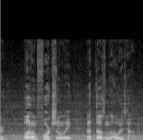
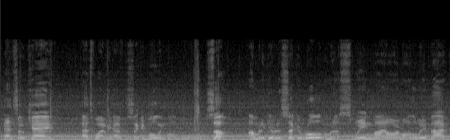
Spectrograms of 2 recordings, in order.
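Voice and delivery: distant from the mic, much softer; far away; 3 semitones higher, 10 dB quieter than usual. Real, not acted. Coach demonstrating bowling from down the lane, far off. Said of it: "that was a little bit far away".

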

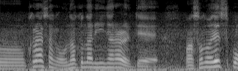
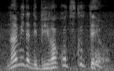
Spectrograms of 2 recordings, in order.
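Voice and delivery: ordinary delivery

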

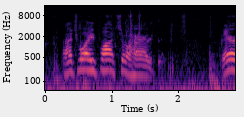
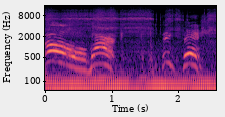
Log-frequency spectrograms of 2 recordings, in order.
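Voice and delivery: loud, high excited shout; 8 semitones higher, 3 dB louder, much slower than usual. Real, not acted. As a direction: call out thrilled to the boat. Big fish hooked.

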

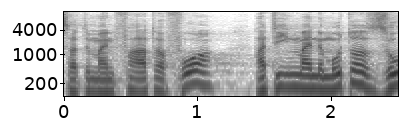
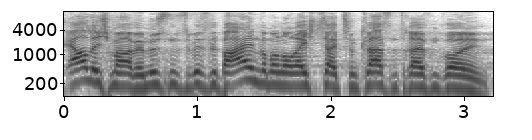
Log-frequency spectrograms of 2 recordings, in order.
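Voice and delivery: loud, higher put-on buddy voice; rustic buddy Mike; 5 semitones higher, 5 dB louder, faster than usual. A narrator's reading. Buddy pestering his friend about New Year's, loud put-on voice. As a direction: play the pushy, rough-edged pal.

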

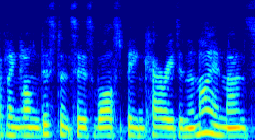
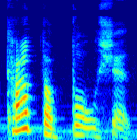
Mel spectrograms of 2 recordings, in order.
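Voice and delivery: loud, slow, emphatic cut-in; curt interjection; 7 dB louder, slower than usual. A narrator's reading. Tony cutting off Karpov's denial, forceful interjection. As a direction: interject with hard weight on each word. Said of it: "Tony interjected".

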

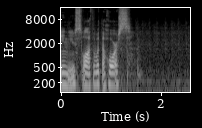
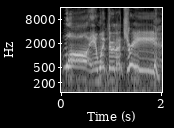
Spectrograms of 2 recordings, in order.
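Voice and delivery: high, drawn-out shout of amazement; surprised shout; 13 semitones higher, 3 dB louder, slower than usual. Real, not acted. Gamer yelling to friend about a glitch, stunned shout. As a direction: yell it like you can't believe it. Shocked at in-game event.

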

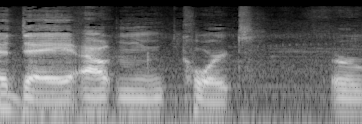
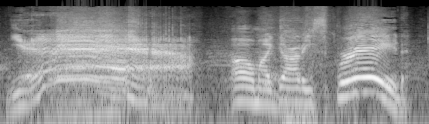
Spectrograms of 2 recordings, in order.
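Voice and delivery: loud, high cheering yell; loud high whoop he sprayed; excited shout; 6 semitones higher, 6 dB louder, much slower than usual. Real, not acted. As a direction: shout in thrilled disbelief. Excited game reaction.

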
